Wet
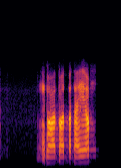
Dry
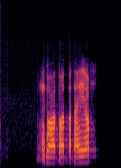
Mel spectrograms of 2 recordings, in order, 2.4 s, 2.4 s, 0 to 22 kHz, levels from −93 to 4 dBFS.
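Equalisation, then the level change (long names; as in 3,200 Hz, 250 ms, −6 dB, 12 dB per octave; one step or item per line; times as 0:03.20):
high-frequency loss of the air 74 metres
dynamic equaliser 1,500 Hz, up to +7 dB, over −35 dBFS, Q 0.75
loudspeaker in its box 250–3,800 Hz, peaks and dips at 350 Hz +4 dB, 1,100 Hz +7 dB, 1,500 Hz +4 dB, 2,400 Hz +8 dB
−1.0 dB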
